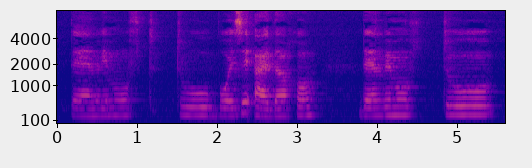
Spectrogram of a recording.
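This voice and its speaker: A woman's dark, mellow voice at medium pitch, very slow, with monotone, flat intonation, in a Russian accent. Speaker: knitwear designer. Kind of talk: casual chat. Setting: Instagram live video. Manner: halting.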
